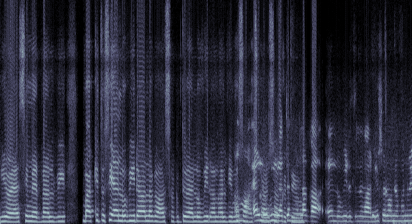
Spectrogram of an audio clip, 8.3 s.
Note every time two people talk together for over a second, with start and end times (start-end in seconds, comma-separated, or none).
none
